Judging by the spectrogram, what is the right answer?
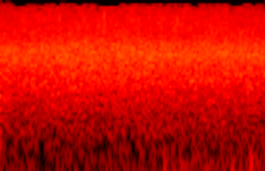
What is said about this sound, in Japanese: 今日の仲間たちです。ピアニスト倉田信夫にどうぞ盛大な拍手。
